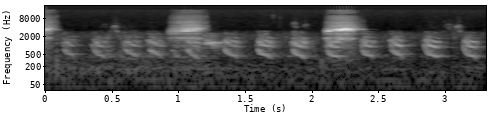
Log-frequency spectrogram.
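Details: Grey francolin feeding its chicks: a fast run of short, soft, down-slurred clucking notes, about four a second, broken twice by a brief high, thin squeal.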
